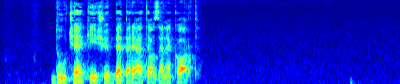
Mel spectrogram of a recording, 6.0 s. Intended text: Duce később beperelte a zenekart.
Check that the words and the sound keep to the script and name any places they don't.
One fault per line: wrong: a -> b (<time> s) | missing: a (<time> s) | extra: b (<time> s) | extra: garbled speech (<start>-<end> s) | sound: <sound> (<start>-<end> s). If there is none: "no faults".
no faults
